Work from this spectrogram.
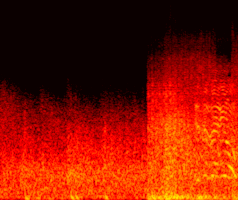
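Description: Cluster bombs burst in World in Conflict gameplay, rumbling low blasts that swell into a louder, harsher barrage partway through, with voices talking over the explosions.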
